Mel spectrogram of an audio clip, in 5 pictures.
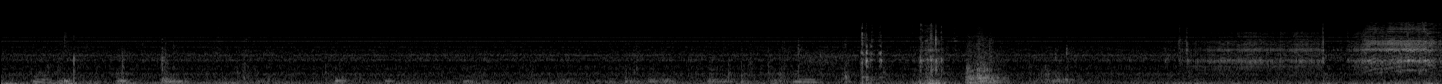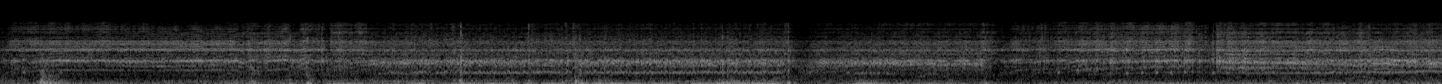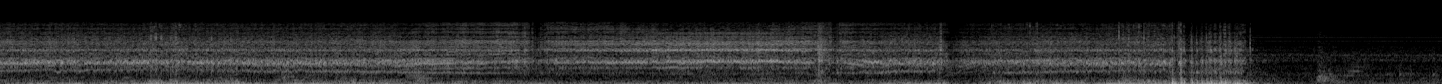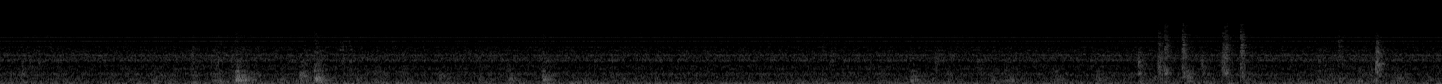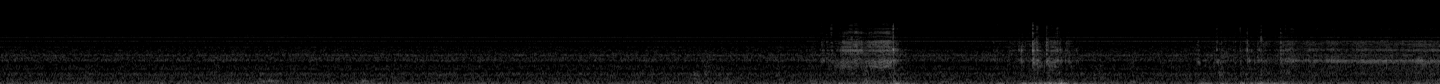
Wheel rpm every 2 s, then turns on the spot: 0, 0, 0, 0, 0, 0, 20, 50, 50, 50, 50, 50, 50, 70, 70, 60, 60, 60, 60, 50, 30, 0, 0, 0, 0, 0, 0, 0, 0, 0, 0, 0, 0, 10, 0, 10.
none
